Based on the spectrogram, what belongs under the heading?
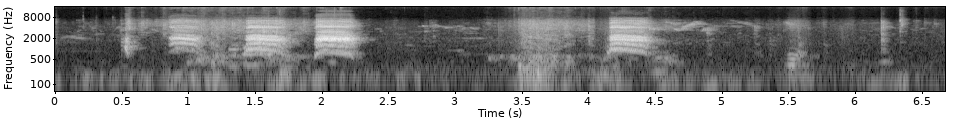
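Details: Black crow giving harsh, raspy caws: three in quick succession, then a pause and two more, trailing into fainter short calls, with a low background rumble.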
